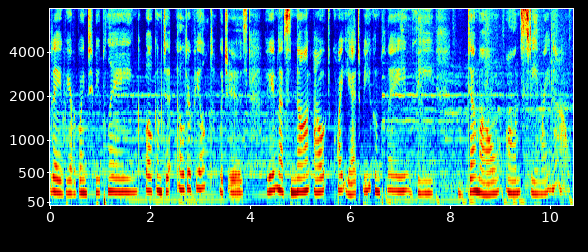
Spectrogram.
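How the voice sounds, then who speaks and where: With music in the background, a soft-spoken woman talks at a medium pitch and a very slow pace, with ordinary pitch variation. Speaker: gaming YouTuber. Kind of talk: soft-spoken gaming commentary for sleep.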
